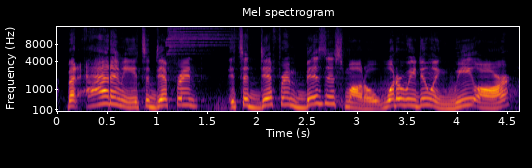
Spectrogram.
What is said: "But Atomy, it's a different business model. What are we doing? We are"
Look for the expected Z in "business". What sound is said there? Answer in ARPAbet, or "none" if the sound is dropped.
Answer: Z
